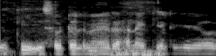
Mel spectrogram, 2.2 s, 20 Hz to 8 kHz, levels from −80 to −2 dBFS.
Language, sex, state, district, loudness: Hindi, male, Bihar, Gaya, -26 LUFS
